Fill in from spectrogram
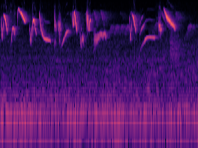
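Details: Energetic yellow-fronted canary sung as a tutor for other cage birds: closely spaced high whistles that slide down, mixed with buzzy notes and a few long rising slurs, over a faint low hum.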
